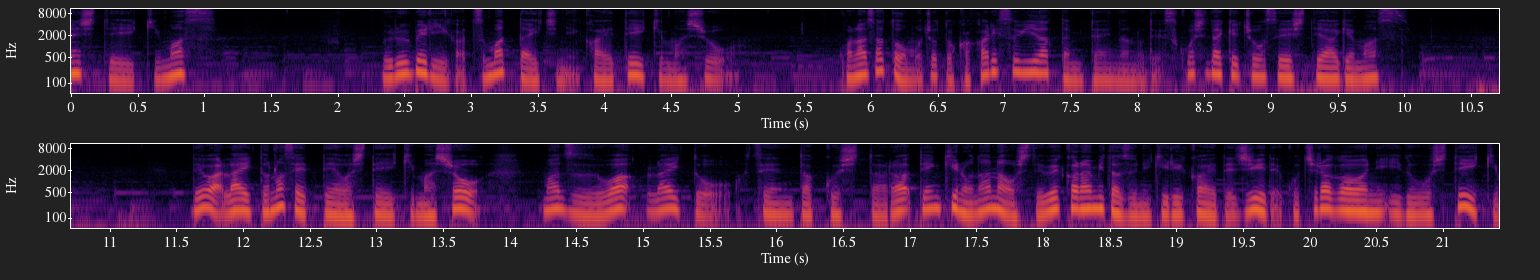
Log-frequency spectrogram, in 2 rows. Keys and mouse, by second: 0.6 click, 4.5 r, 4.6 z, 5.8 click, 7.8 click, 9.3 shift+middle click, 11.1 KP_0, 11.2 ctrl+s, 14.7 middle click, 16.9 KP_7, 18.9 g, 21.2 click.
